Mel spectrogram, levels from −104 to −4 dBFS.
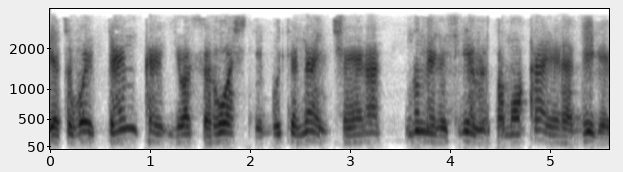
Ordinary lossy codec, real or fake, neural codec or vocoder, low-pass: MP3, 32 kbps; fake; codec, 44.1 kHz, 2.6 kbps, SNAC; 3.6 kHz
